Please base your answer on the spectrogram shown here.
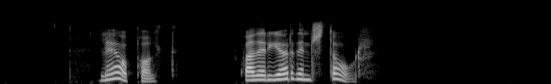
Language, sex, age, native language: Icelandic, female, 50-59, Icelandic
